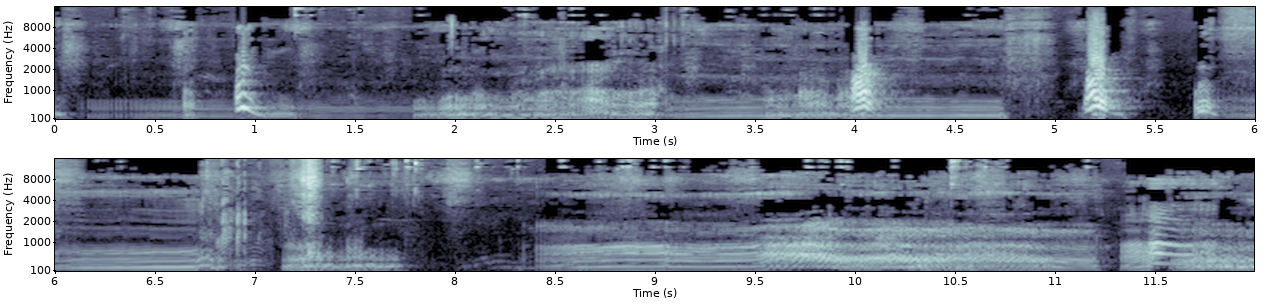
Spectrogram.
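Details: Playful growling from a Jack Russell and pit bulls at play: rough, rumbling harmonic growls punctuated by sudden sharp barks, then a long, strained growl-whine near the end.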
